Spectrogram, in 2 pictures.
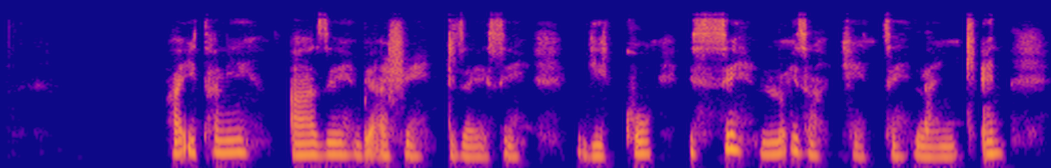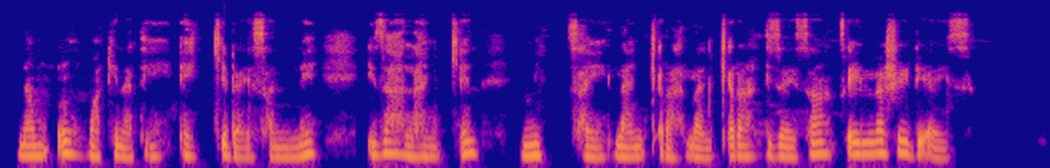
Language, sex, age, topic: Gamo, female, 25-35, government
